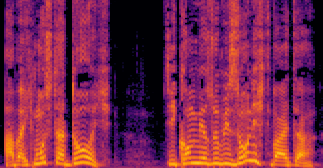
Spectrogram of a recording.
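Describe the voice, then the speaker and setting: A man's voice: high voice, expressive, brisk, slightly rough, dry recording, clean studio sound, voice pushed up, heavily acted. A man voicing a cheeky, stubborn young boy in a children's audiobook, pushy and grumpy.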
